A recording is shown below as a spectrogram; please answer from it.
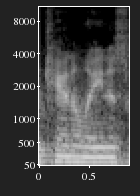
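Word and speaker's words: Camallanus: from, but these were Canalenus worms, right? And I pronounce it with the word anus because these hideous parasites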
